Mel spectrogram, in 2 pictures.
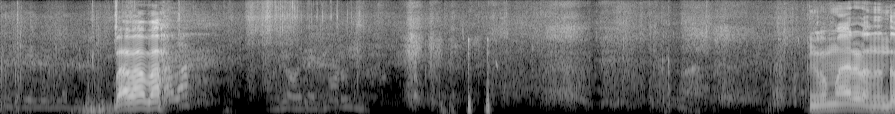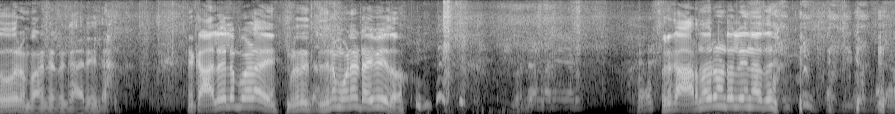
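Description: A man talks loudly and with animation close by, outdoors.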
